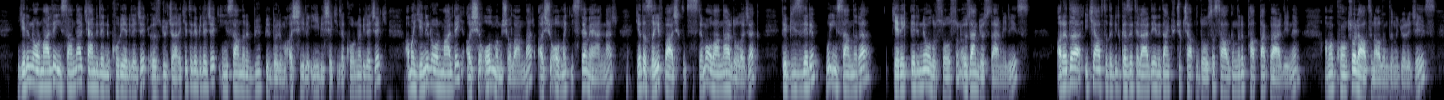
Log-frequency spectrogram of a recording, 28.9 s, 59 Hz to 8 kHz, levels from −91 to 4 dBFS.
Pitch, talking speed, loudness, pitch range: 115 Hz, 130 wpm, -26 LUFS, 105-125 Hz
